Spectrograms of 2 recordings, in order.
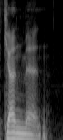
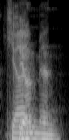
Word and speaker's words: Gyeonmin: The way you pronounce my middle name, my Korean middle name is Gyeonmin. Gyeonmin.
